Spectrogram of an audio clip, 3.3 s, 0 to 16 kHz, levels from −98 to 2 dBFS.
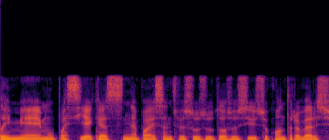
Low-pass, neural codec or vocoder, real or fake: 7.2 kHz; none; real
